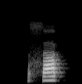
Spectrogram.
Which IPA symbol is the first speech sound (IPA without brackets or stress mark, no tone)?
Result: s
